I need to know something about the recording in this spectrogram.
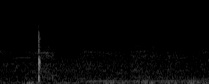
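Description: A single sharp strike of a tennis racket on the ball about half a second in, a slice in a baseline rally.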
